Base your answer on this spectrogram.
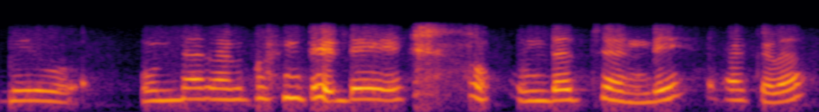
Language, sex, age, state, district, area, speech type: Telugu, female, 18-30, Andhra Pradesh, Srikakulam, urban, conversation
